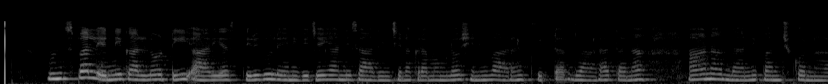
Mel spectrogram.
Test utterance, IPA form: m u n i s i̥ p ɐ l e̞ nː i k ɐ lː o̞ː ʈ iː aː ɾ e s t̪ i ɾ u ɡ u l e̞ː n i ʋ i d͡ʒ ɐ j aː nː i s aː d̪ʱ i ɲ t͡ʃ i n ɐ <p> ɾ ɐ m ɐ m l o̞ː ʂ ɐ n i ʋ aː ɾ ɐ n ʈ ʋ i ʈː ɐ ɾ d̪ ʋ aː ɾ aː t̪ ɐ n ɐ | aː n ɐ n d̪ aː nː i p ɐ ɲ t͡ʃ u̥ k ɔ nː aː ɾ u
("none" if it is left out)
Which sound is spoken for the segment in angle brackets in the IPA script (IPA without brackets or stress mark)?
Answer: k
